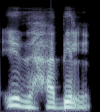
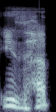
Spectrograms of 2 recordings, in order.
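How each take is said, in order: First: The word ends with an added i vowel. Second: The word ends on the consonant b. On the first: "sukun pertama diberi baris kasur, maka kita baca idhabil" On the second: "asal katanya idhab"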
